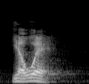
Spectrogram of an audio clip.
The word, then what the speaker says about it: Yahweh: In Hebrew, pronounced in this way, Yahweh, which means I am.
